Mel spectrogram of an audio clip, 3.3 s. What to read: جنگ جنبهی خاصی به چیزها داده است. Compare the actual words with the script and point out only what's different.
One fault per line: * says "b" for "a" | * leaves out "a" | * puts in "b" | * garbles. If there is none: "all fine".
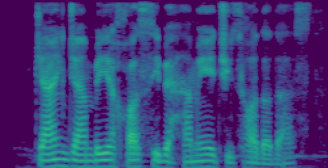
* puts in "همهی"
